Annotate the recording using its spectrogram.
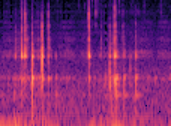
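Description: Underwater sound picked up by a camera in a waterproof housing: many irregular sharp clicks and crackles over a low rumble of water moving past the housing, the rumble fading near the end.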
